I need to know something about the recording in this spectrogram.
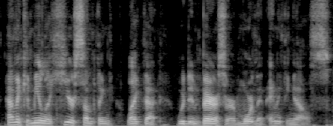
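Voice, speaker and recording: A man's voice: mid-range voice, fairly quick, a bit bright, slightly rough. A man reads story text from a visual novel aloud in a dramatic narrating style. He trips over words now and then, corrects himself, and drops in his own offhand comments. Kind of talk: dramatic reading with off-the-cuff asides.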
